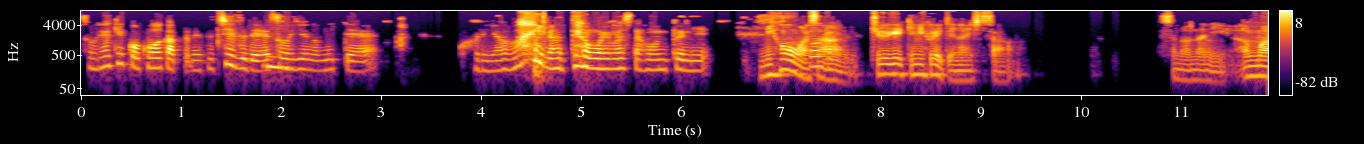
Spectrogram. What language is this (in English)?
Japanese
